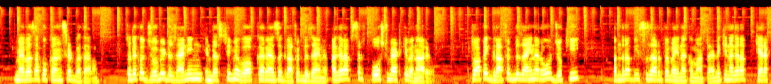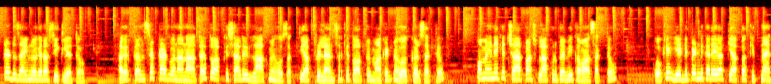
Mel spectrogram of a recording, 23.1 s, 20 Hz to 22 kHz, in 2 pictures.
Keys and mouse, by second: 17.2 space, 20.0 space.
